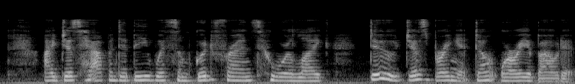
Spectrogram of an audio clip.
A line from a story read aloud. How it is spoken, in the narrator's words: Will said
